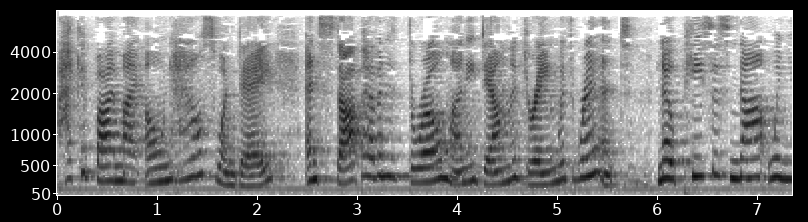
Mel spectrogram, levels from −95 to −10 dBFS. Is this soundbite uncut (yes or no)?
no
